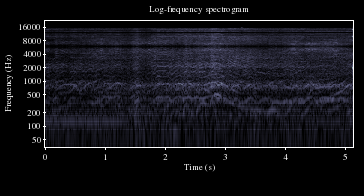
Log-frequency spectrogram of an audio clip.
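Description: Several 1/8-scale nitro RC buggy engines running at once, their pitch rising and falling as the cars accelerate and brake around the track.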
